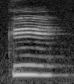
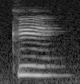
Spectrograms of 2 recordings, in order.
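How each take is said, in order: No difference in how they are said.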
